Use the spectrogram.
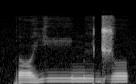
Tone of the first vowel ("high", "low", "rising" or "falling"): low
